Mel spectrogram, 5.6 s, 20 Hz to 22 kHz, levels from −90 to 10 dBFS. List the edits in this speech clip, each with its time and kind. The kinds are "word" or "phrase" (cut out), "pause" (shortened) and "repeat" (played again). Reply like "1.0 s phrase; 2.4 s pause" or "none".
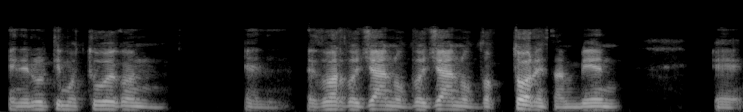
2.2 s pause; 3.1 s repeat; 4.1 s word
